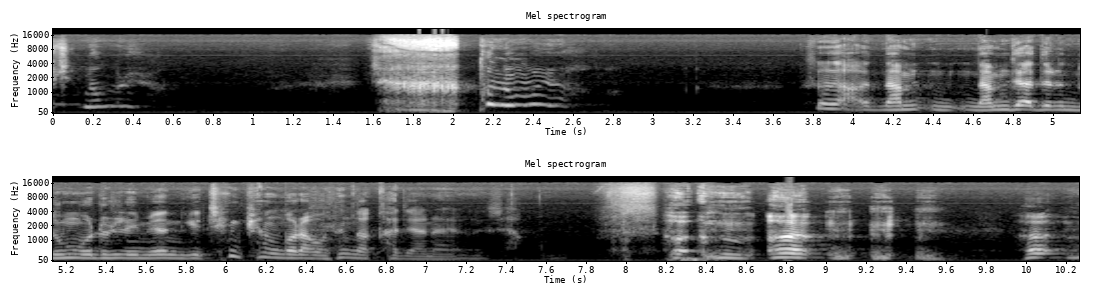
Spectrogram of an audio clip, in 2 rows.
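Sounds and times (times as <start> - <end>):
speech: 0.1 - 0.6, 3.8 - 9.3, 10.0 - 10.2
man clearing his throat: 8.2 - 10.2.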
